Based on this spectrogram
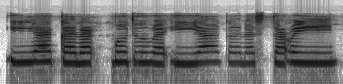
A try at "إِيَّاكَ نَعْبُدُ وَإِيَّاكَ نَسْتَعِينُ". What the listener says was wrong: நஸ்தாயின் எத்தனை செகண்ட் நீட்டணும்? இப்போ நீங்க 3 செகண்ட் நீட்டி ஓதுனீங்களா? ம் அப்போ சொன்னீங்க அப்படித்தான் ஓதினோம்ண்டு.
